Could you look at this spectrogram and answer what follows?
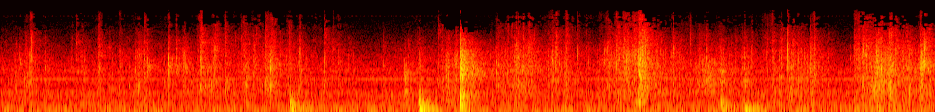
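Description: Scissors snipping through a small packaging bag, with the bag crinkling and rustling as it is handled and pulled open. A couple of sharper clacks come in the middle.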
